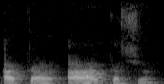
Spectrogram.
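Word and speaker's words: Akasha: a nota é essa a caixa pronuncia-se a caixa a caixa com acento no ar no segundo a caixa a caixa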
